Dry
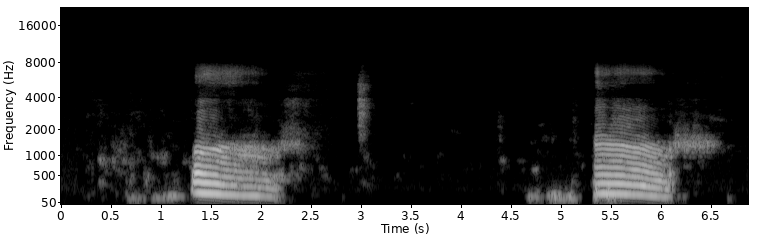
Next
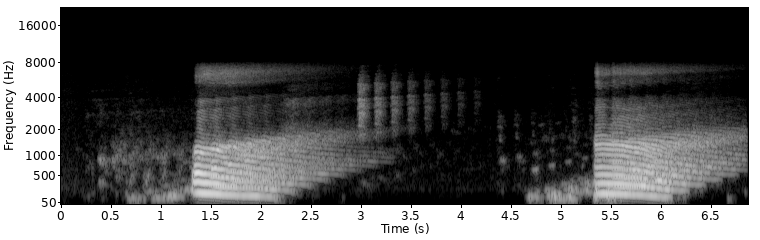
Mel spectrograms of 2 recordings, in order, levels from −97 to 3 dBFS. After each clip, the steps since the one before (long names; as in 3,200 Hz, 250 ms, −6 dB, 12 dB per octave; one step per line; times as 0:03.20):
echo with shifted repeats 165 ms, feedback 57%, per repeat +99 Hz, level −7 dB
level +8 dB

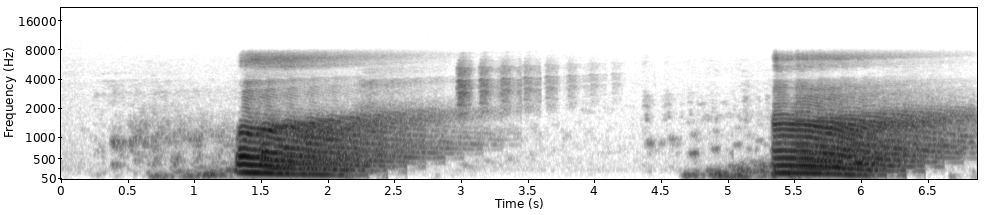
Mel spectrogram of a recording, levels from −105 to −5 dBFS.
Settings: delay that plays each chunk backwards 144 ms, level −12 dB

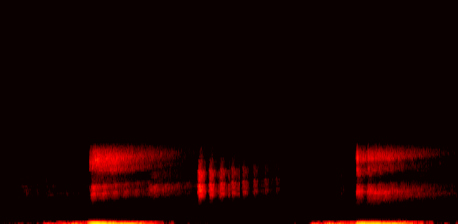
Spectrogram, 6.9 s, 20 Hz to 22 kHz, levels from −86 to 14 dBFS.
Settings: Chebyshev band-stop filter 200–3,100 Hz, order 5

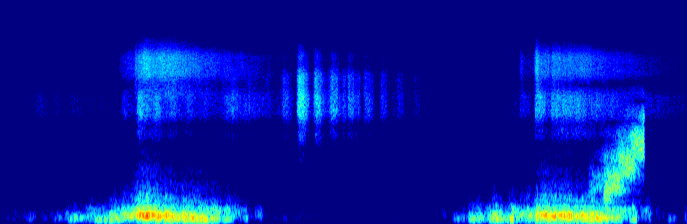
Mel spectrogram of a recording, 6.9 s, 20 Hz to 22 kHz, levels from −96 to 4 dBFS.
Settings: sound drawn into the spectrogram rise, 0:06.03–0:06.44, 560–1,800 Hz −37 dBFS
cochlear-implant simulation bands 12
backwards echo 155 ms −19 dB
level −4 dB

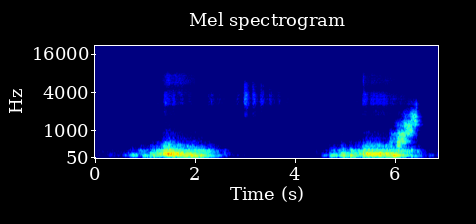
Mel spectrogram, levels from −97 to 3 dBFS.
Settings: resonant band-pass 350 Hz, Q 0.81
convolution reverb RT60 0.30 s, pre-delay 3 ms, DRR 6.5 dB
level −1.5 dB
